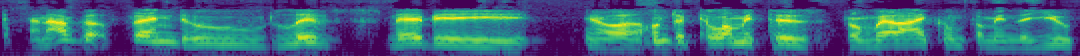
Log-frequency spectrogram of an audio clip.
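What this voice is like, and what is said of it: Yorkshire accent. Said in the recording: “I've got a Yorkshire accent”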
